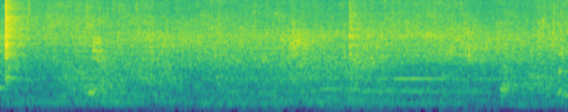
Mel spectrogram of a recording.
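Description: Onions and peppers sizzling steadily in a hot pan on the floor among the dishes, with a sharp click at the start and another about three and a half seconds in.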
